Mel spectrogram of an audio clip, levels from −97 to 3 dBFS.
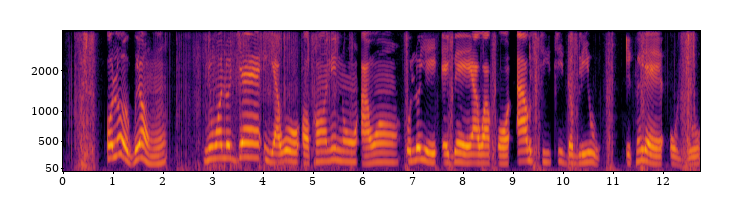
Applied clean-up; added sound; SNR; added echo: none; Domestic sounds, home sounds; 20 dB; none.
